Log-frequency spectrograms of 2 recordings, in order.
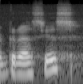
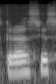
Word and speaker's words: gracias: put an accent over gracias which does not belong because gracius has two syllables and we put the stress on the first one because of the rule second to last syllable gracias because it ends in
